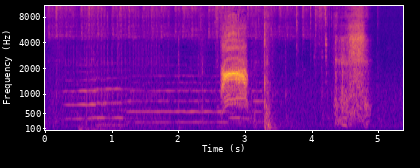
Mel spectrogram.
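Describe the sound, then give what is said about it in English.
Bird calling near the cab of a snowplow, two loud harsh rasping caws separated by a pause, with a sharp click between them and a faint steady hum throughout. “Hello, birdie. Pretty birdie. Yes, you're a pretty birdie.”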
